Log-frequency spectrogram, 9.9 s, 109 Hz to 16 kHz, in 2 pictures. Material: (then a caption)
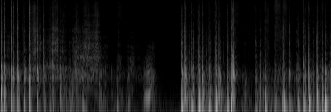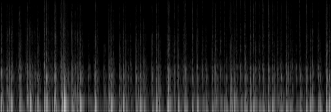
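Cardboard. Long fingernails tap and scratch the back panel of a small, hollow, empty Funko POP printed cardboard box for Sailor Pluto (#296). Rapid, irregular dull taps with a low, hollow thump mix with soft scratching. They pause briefly near the two-second mark, then resume in a steady, denser stream of quick clicks.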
